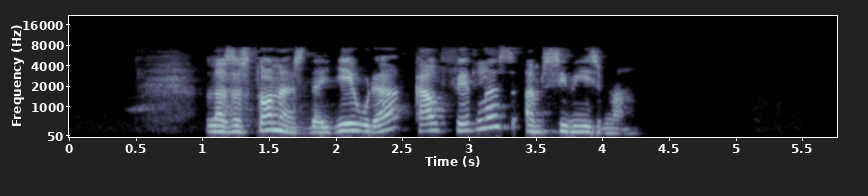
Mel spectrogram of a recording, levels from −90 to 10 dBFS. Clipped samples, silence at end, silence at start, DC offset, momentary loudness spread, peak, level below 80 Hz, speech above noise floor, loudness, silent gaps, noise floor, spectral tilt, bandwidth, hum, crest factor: under 0.1%; 1.55 s; 0.65 s; under 0.1%; 18 LU; -2 dBFS; -62 dBFS; over 72 dB; -18 LUFS; none; under -90 dBFS; -3.5 dB/octave; 7.8 kHz; none; 20 dB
